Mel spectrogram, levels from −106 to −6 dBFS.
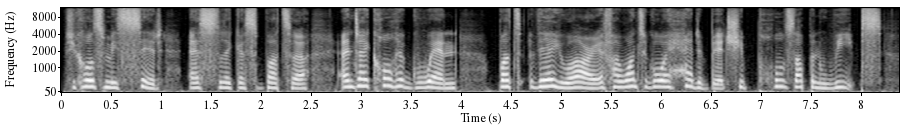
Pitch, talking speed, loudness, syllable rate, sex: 215 Hz, 205 wpm, -18 LUFS, 4.8 syllables/s, female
